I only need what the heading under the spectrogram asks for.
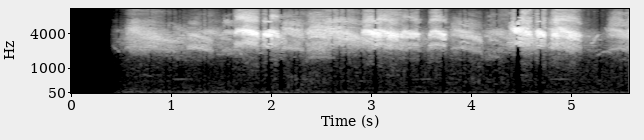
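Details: A common starling, a sociable Central European songbird, pours out a continuous, high chattering song of squeaks, rattles and whistled notes, run together with hardly a pause.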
